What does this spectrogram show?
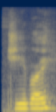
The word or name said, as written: jiibay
